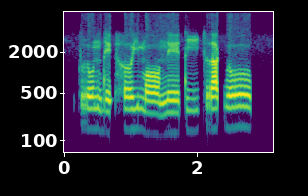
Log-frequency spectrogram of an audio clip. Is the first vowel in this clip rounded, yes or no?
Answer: yes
